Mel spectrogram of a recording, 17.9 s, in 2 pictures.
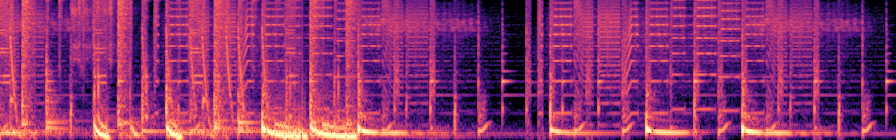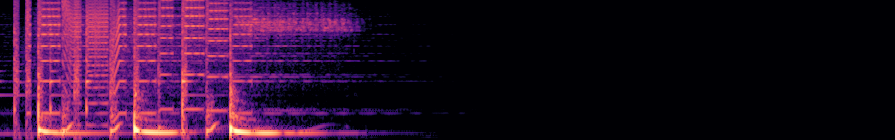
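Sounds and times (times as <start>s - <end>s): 
electro ethnic percussion: 0.0s - 12.0s.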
